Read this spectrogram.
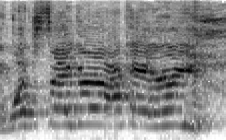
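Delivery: high-pitched call over music; mock can't-hear. [name] answering over the music, mock can't-hear.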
